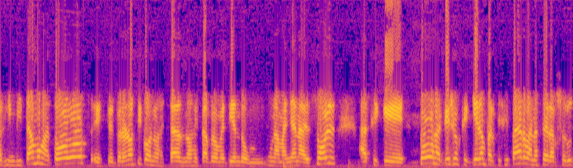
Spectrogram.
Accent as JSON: {"language": "Spanish", "region": "Buenos Aires", "country": "Argentina", "lives_now": "Tandil, Argentina", "said": "yo no soy de Tandil, en realidad soy de Buenos Aires. Me casé con un tandilense que me trajo para estos pagos, pero ya hace 20 años que estoy."}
